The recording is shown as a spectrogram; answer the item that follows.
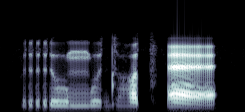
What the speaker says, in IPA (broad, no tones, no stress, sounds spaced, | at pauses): r u m u dʱ ɒ t͡sʼ æ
